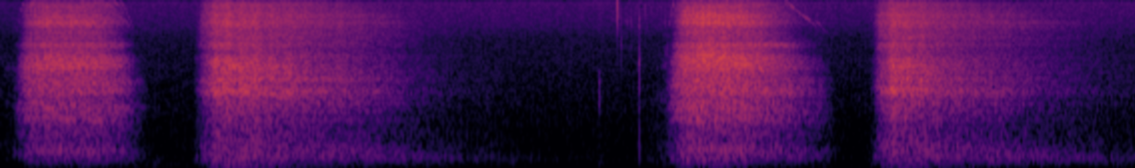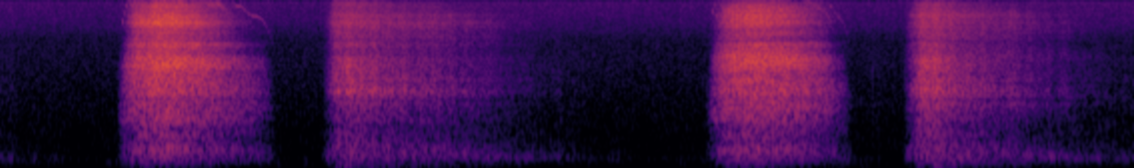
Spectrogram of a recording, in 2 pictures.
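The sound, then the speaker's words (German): Slow, deep, calm breathing: about four full cycles of airy inhales and longer, gradually fading exhales, evenly paced with brief pauses between, and no talking. “Das ist auch möglich dann atme am besten nochmal viermal ganz ruhig und tief ein und aus.”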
